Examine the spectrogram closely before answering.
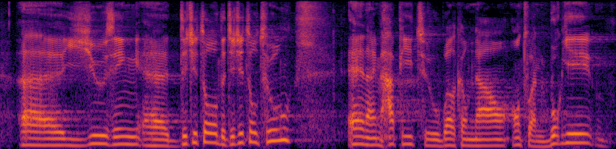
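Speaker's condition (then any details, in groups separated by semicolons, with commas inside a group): No condition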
